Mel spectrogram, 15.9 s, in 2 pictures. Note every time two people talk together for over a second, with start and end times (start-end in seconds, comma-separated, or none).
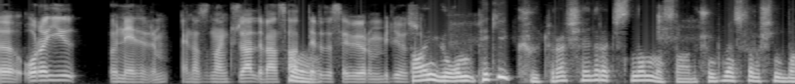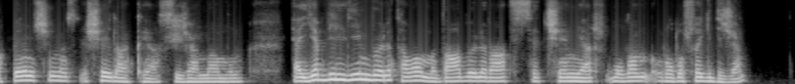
none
